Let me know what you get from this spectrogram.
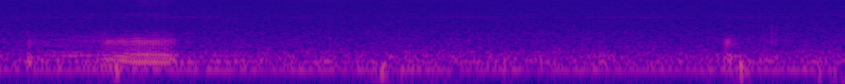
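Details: Sleeping Yorkshire Terrier in bed gives a single brief, rasping harmonic snore near the start, then quiet breathing over a soft constant low hum.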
